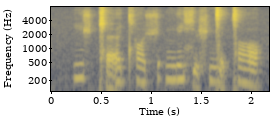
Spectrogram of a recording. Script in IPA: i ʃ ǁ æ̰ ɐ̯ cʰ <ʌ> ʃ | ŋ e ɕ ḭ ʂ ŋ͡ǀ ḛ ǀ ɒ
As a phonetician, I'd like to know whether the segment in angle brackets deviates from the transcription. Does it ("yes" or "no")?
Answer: yes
